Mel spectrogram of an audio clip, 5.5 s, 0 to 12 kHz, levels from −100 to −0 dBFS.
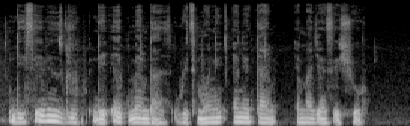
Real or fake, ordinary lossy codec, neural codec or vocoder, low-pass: real; none; none; 10.8 kHz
